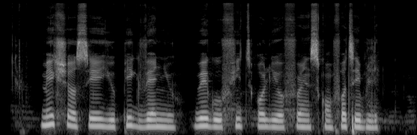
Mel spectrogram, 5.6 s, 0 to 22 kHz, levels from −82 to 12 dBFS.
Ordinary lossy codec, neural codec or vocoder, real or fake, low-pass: none; none; real; none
